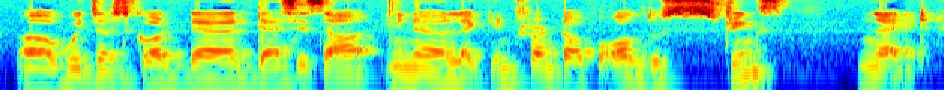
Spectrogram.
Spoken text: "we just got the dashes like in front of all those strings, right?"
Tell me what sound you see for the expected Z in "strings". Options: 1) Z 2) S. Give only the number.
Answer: 2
